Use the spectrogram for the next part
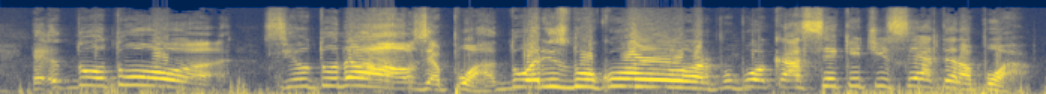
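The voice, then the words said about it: Imitates a drunk man's voice. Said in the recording (Portuguese): “Eu sou foda imitando bêbado, né, pô?”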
